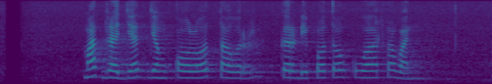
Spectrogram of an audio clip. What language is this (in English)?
Sundanese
